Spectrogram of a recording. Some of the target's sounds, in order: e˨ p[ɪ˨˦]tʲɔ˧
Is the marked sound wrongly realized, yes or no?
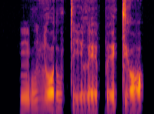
no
